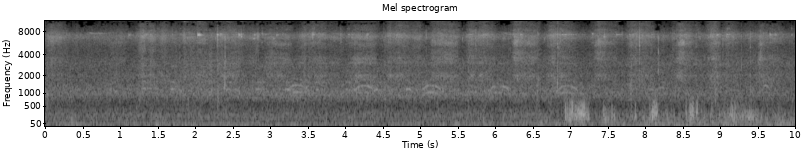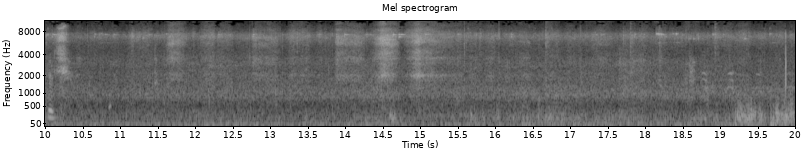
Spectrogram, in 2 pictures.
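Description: Wind rushes past the microphone outdoors.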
